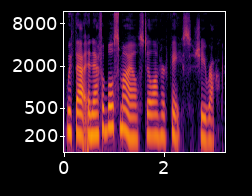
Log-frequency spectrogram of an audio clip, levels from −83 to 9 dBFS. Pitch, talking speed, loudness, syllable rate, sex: 210 Hz, 185 wpm, -18 LUFS, 4.9 syllables/s, female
